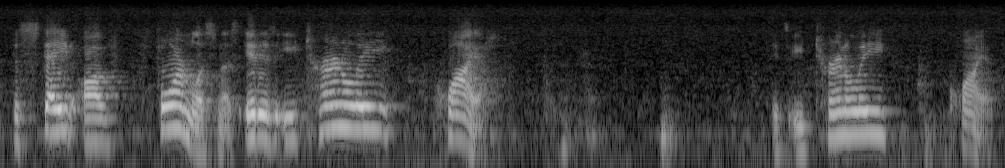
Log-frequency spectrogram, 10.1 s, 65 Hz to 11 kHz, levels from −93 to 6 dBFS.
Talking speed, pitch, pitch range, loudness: 65 wpm, 200 Hz, 175-220 Hz, -26 LUFS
